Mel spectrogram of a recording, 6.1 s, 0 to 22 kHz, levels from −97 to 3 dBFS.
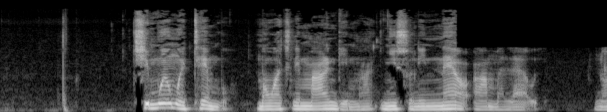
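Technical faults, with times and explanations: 4.55–6.08 s, input switched to a poorer device: right after "ngima nyiso ni ne" the speech turns dull and boxy, with nothing above 3.8 kHz, and it drops about 5 dB in level, with no gap at the change. A faint new background noise sits far below the speech. The likely cause is the recording moving mid-take to a narrower-band microphone or a headset's call profile, which brings its own bandwidth, gain and noise floor.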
